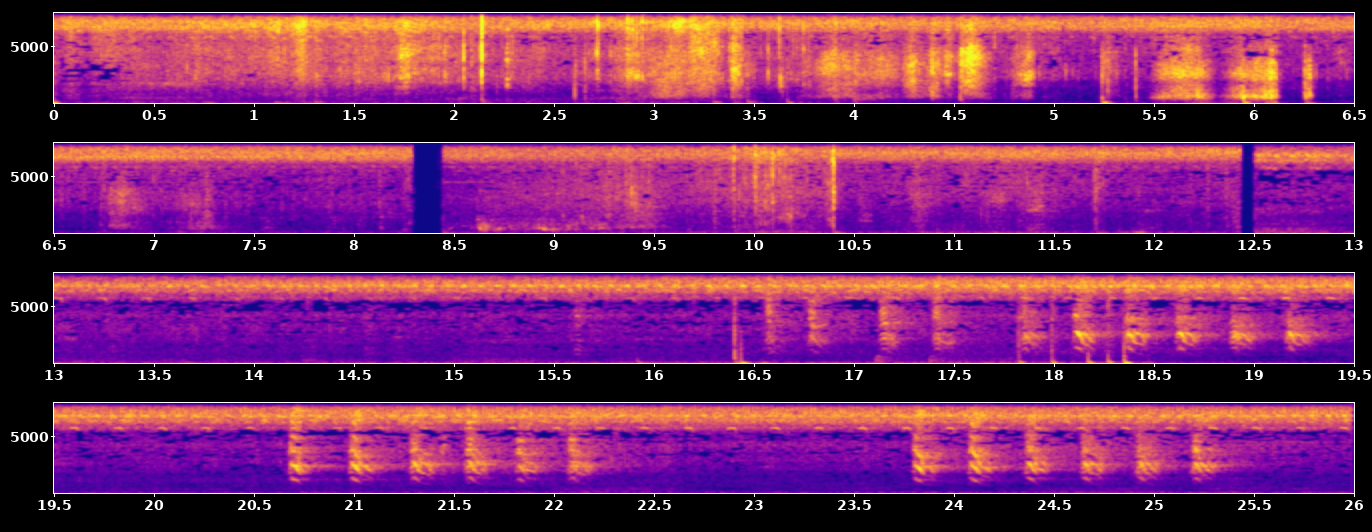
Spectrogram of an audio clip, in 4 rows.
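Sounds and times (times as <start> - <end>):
songbird calling: 16.4 - 19.5, 20.7 - 22.4, 23.8 - 25.5.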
